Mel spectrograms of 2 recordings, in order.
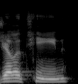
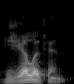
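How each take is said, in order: First: The last vowel is a long E sound. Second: The last vowel is a short I sound. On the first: The speaker calls it wrong. "not the long E like green beans" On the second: The speaker calls it right. "It's the short I like this is"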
